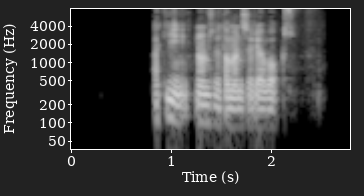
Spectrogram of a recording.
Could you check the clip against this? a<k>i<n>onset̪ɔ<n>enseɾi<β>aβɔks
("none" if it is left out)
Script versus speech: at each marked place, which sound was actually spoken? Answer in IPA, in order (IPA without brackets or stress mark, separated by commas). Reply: k, n, m, none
